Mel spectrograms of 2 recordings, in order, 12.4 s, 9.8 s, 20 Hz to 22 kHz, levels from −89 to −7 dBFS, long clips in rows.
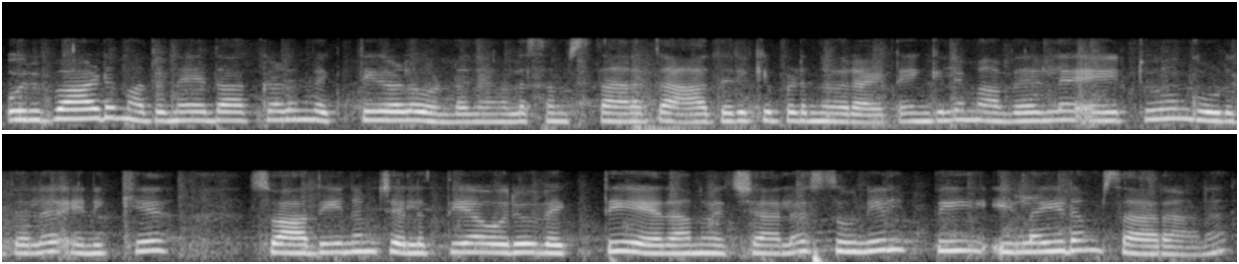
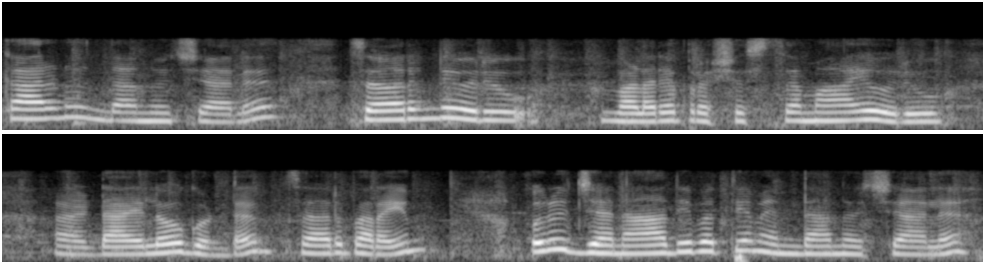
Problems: background sounds at intervals, low volume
